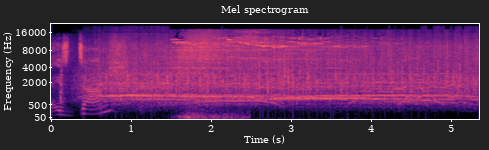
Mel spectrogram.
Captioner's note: audience applauding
